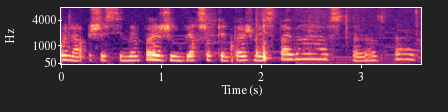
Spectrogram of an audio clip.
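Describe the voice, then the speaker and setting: Here a woman speaks at a fairly quick pace. Noticeable background noise is present. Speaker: book youtuber. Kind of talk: casual talk to camera. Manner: chatty, rambling.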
